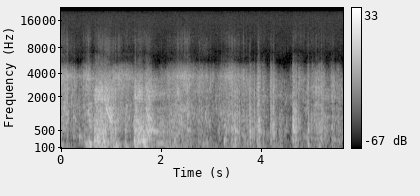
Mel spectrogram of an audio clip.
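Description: Heavy splashing and sloshing as someone wades through shallow water, carrying another person out of the water, loud, with irregular surges of churned water and a few faint voice-like sounds mixed in.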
